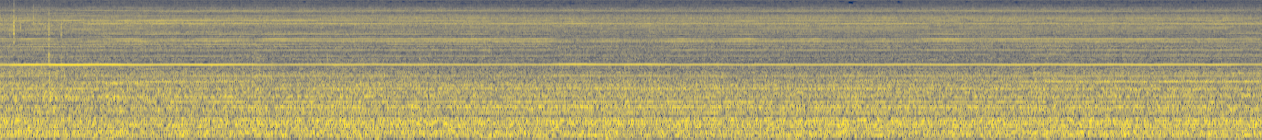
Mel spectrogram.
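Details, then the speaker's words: Webasto Thermo Top C diesel water heater on a bench test run before narrowboat fitting: smooth, constant blower rush with a steady underlying hum, no surging or knocking, working through its cycle. "just going through its cycle obviously it takes a little while"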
